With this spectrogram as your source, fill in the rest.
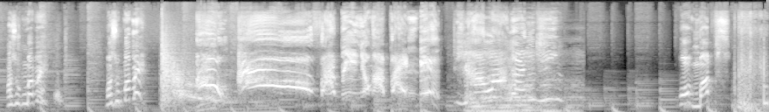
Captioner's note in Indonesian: berteriak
